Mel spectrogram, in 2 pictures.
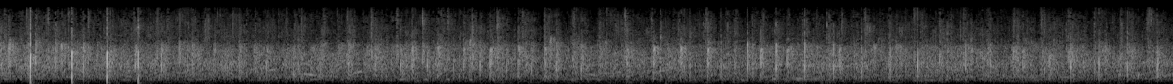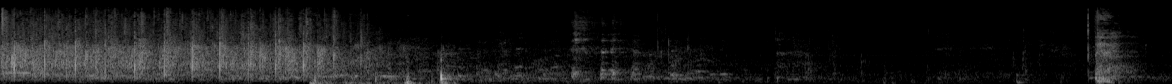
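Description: A church audience applauds a Person County public official in a dense, steady wash of clapping for about fifteen seconds, then it thins to a few scattered claps and fades into near quiet with faint rustling.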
